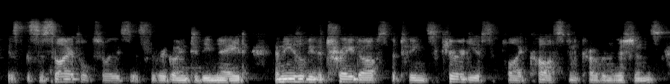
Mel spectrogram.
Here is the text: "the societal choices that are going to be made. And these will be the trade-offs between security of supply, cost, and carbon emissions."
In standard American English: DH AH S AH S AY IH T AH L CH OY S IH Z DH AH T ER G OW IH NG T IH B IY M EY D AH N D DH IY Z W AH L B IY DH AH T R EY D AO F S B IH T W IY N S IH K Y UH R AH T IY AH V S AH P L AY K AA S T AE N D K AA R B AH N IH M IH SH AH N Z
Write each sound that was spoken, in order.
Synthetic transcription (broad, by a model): DH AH S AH S AY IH T L CH OY S IH Z DH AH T ER G OW IH NG T IH B IY M EY D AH N DH IY Z W AH L B IY DH AH T R EY D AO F S B IH T W IY N S IH K Y UH R AH T IY AH V S AH P L AY K AA S T N K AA R B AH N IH M IH SH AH N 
